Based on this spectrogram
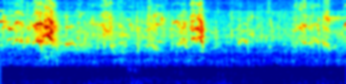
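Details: Captive conures eating mealworm egg food: a loud grating squawk early on and another near two and a half seconds, set against constant scratchy background chatter.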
